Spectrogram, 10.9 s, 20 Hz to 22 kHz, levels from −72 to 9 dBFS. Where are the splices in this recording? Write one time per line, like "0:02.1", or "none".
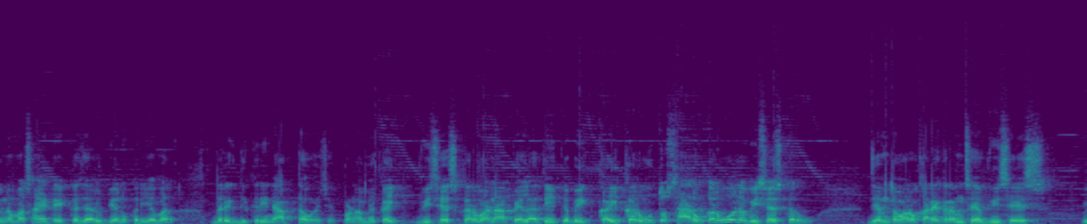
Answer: none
